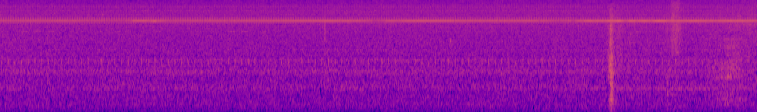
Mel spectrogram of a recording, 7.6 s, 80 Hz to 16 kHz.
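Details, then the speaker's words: Dumont RA-102 "Clifton" television on its third power-up, with high voltage up to 9.3 kV and a weak 807 tube present: a loud, steady high-pitched whine. This is normal flyback ringing. "Boy, that ringing is loud. My upper frequency hearing isn't so hot these days, so I can hear it, but some of you cannot really hear it."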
